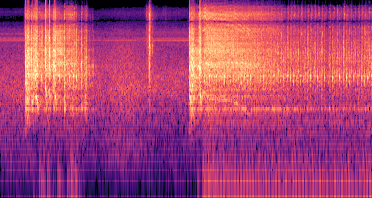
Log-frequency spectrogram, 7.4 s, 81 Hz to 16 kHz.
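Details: 1980 Honda CB400T Hawk, first start after carb rebuild and oil change, choke on: catches and sputters, dies, then restarts into a fast, steady choke idle with no knocks or rattles; normal running.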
